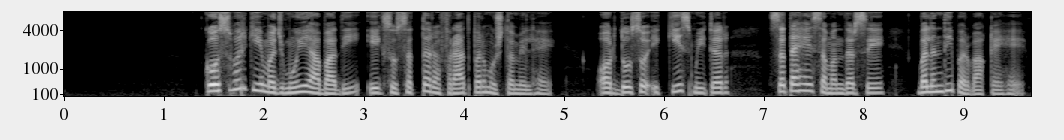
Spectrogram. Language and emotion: Urdu, neutral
